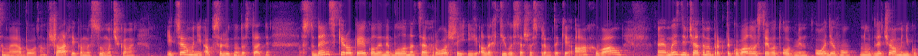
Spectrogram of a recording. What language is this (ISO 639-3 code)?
ukr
